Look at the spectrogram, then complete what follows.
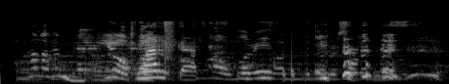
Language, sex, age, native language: Icelandic, female, 10, Icelandic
